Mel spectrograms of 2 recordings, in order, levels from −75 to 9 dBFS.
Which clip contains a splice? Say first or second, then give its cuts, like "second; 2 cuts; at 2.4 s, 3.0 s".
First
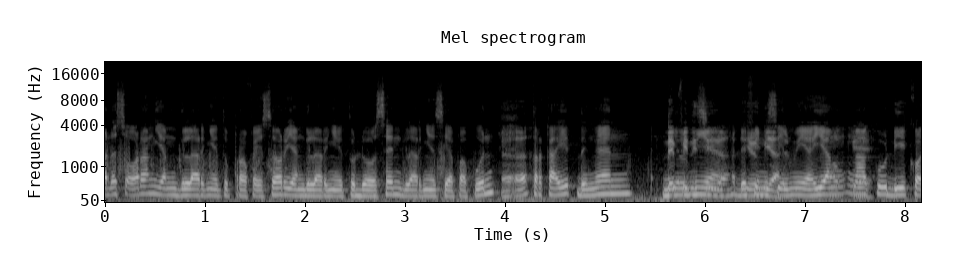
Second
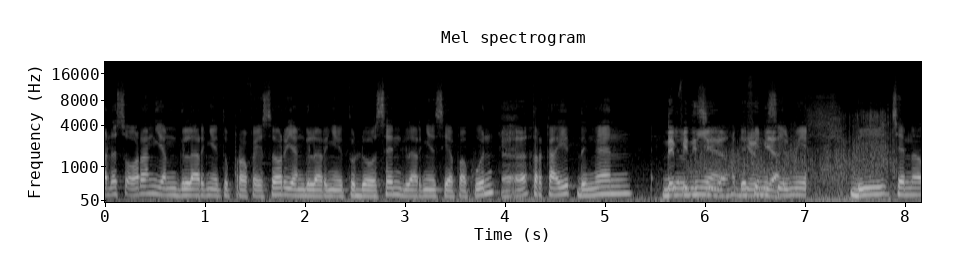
second; 1 cut; at 7.0 s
